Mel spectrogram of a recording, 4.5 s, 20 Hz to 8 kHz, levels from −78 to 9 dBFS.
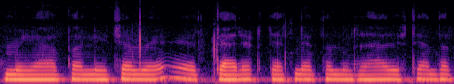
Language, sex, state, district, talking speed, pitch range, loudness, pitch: Hindi, male, Odisha, Malkangiri, 185 wpm, 125-130 Hz, -16 LUFS, 130 Hz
